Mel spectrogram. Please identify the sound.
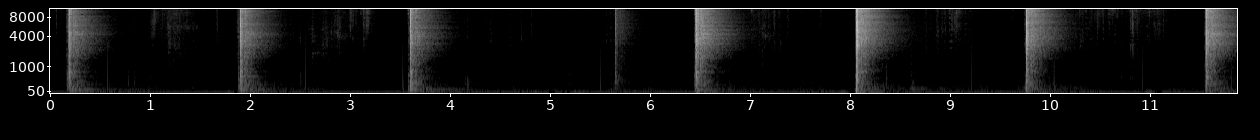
Windows being broken with vaitous objects. Also includes scratching.
break, indoor, breaking-glass, window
